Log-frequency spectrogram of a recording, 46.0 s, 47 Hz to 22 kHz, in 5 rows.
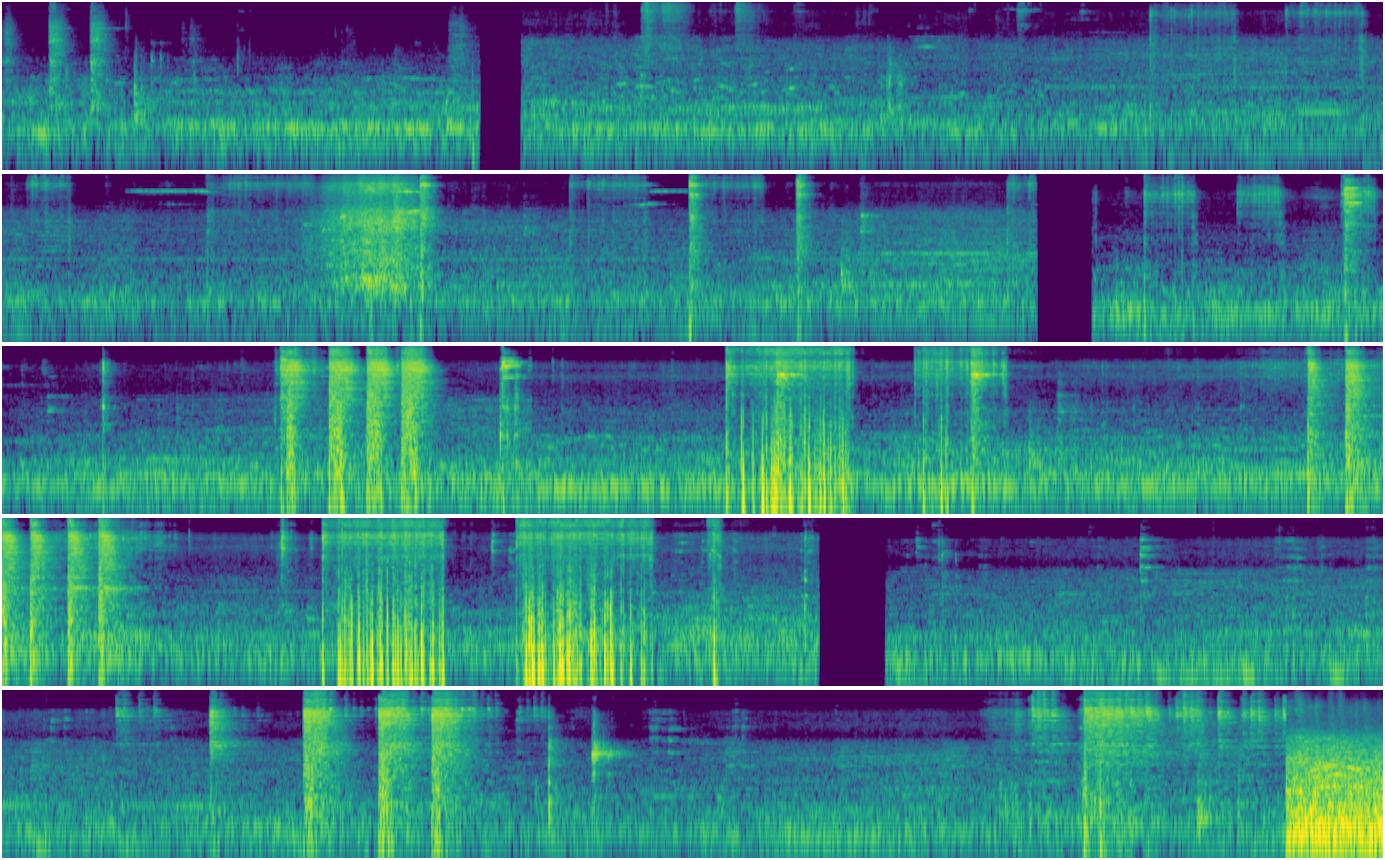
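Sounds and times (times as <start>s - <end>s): steady background noise: 12.0s - 46.0s.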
